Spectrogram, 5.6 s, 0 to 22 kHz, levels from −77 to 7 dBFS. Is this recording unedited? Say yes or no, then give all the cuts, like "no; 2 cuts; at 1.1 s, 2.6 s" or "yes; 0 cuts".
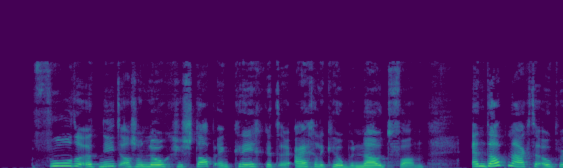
yes; 0 cuts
